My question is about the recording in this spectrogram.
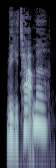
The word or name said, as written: vegetarmad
